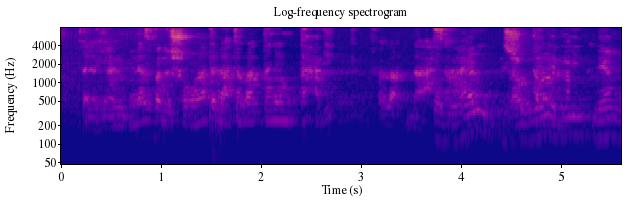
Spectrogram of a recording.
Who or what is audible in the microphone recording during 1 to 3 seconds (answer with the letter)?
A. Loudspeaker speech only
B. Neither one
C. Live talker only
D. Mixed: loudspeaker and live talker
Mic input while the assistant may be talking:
A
